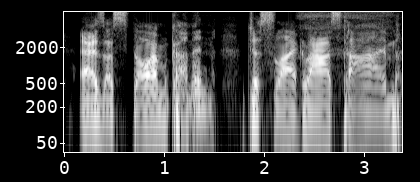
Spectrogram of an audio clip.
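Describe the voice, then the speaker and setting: A man's raspy, put-on character voice at a medium pitch and fairly slow pace, in a very clean recording with a silent background. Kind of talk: put-on impression.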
